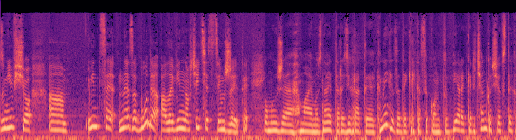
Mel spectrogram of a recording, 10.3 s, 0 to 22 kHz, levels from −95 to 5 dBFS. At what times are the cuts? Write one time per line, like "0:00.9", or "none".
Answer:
0:05.3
